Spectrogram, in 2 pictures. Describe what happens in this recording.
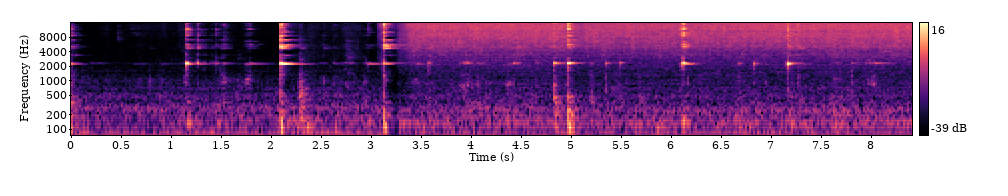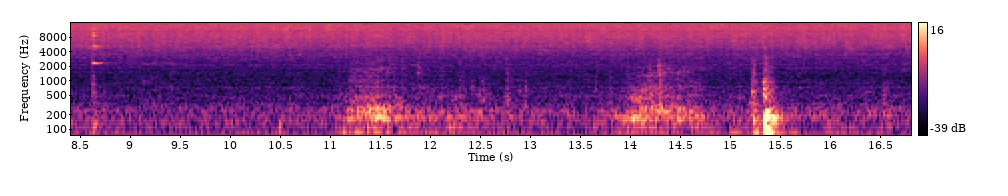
I scraped a spoon against a cup and let water run from the tap. While the water is running I opened and closed my drawer.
